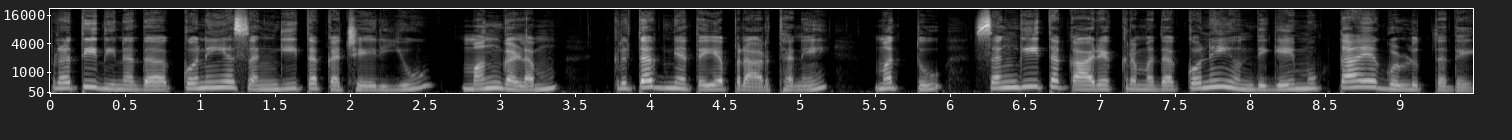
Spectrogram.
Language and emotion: Kannada, neutral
